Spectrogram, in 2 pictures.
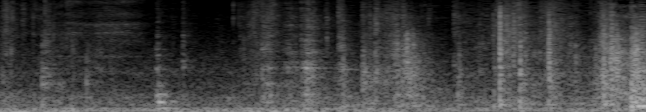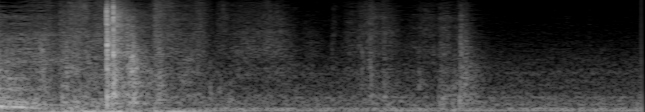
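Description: Paper rustling and crinkling as a folded poster is unwrapped and opened out by hand. It comes as short irregular rustles, the loudest one a little before four seconds in, then quieter.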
